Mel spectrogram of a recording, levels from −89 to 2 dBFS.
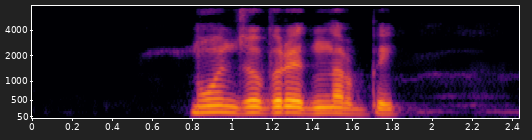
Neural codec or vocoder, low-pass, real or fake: codec, 24 kHz, 1.2 kbps, DualCodec; 7.2 kHz; fake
